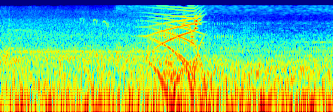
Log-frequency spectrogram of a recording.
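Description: A shimmering electronic sweep glides down and up in pitch.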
